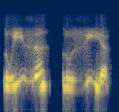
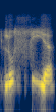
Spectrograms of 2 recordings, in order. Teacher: quando nós formos pronunciar a letra Z, as cordas vocais elas vão vibrar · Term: vozeado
